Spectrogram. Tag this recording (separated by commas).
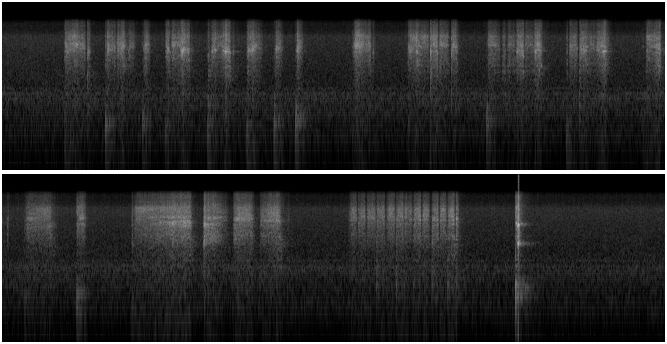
Writing, home sounds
